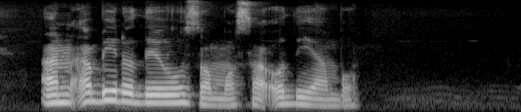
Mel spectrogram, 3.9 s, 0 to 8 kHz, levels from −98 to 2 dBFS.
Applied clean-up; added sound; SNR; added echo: none; none; none; none.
